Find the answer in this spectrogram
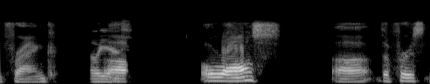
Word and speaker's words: Oronce: You asked about the pronunciation, Frank. Oh, yes. Oronce, the first name, and Fine, F-I-N-E, a French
